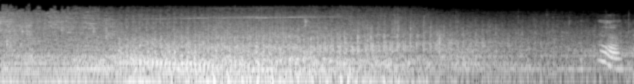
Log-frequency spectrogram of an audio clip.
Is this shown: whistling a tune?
no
